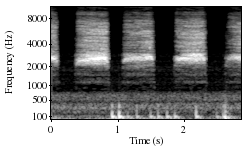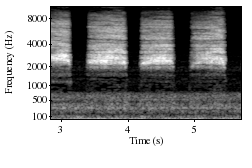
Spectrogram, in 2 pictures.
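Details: Wild barn owl nestlings in a monitored nest box, feeding on a large rabbit, giving harsh broadband hissing screeches about half a second long, repeated roughly every 0.8 seconds, with faint low thumps beneath.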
